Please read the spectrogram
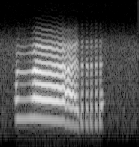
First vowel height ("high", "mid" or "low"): low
